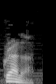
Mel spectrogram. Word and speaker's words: grana: Each thylakoid stack is a granum, plural pronunciation, grana.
